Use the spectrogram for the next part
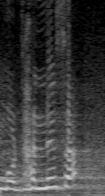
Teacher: उच्चारण के समय हमारा जो जीव है वो मूर्धा के पास चला जाता है, इसलिए उसको कहते हैं मूर्धन्य स।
